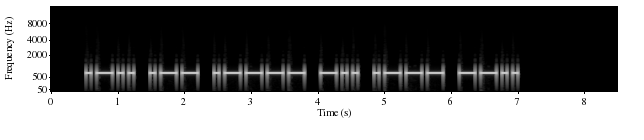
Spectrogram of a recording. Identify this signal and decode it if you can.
Morse code, heard as a keyed tone, about 15 wpm, 700 Hz. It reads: LW1DJZ
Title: DXCC-100 Call Signs - 6 Characters - Repeated 2x - 15wpm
